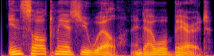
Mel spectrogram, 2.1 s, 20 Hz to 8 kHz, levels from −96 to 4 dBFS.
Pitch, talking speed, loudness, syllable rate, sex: 110 Hz, 280 wpm, -16 LUFS, 5.6 syllables/s, male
